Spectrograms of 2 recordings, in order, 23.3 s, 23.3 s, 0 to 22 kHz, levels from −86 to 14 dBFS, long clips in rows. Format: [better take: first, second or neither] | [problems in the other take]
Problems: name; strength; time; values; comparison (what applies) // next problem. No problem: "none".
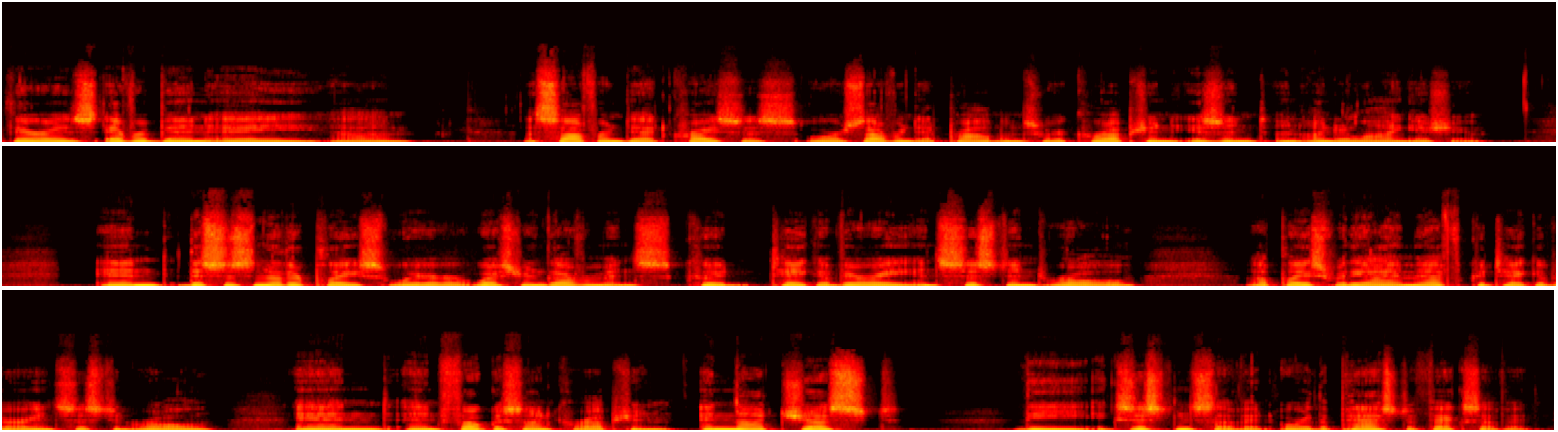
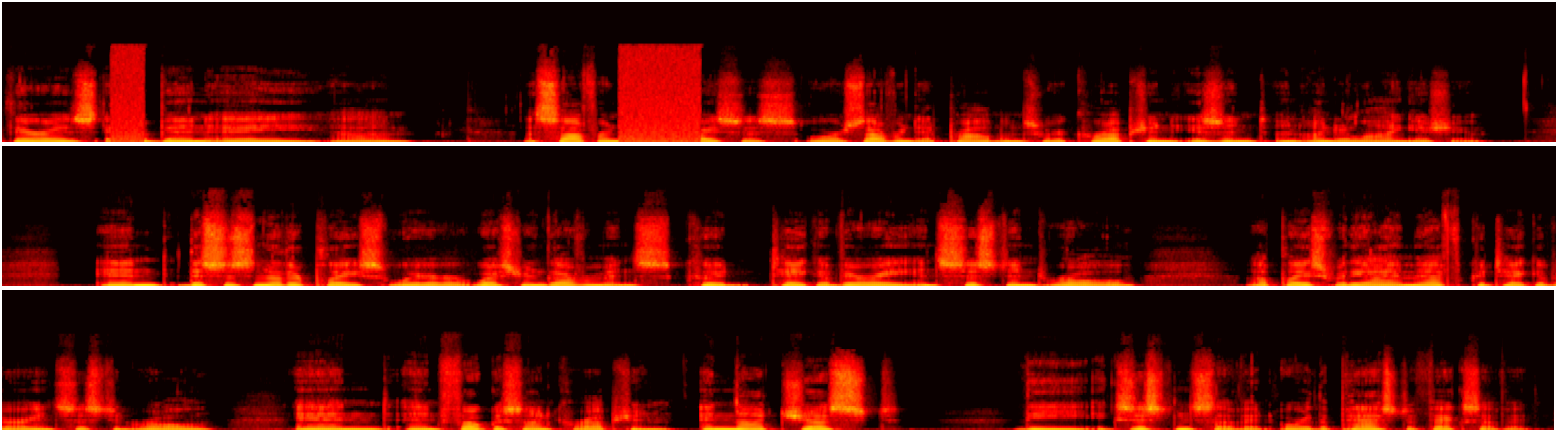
first | audio cutting out; filled with static; at 0.5 s and at 3 s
